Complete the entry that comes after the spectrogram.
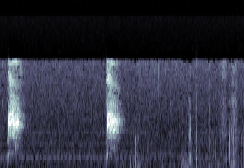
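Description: Small dog barking twice, single sharp barks about two seconds apart, followed by a few faint knocks near the end.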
